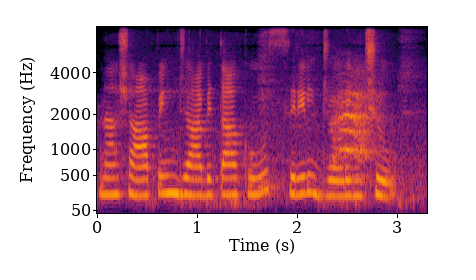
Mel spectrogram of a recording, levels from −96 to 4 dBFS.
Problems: background sounds at intervals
